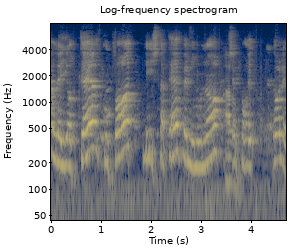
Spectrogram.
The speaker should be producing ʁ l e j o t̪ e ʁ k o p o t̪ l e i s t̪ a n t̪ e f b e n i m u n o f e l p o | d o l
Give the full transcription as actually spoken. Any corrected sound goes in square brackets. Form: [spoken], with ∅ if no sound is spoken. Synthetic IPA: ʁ l e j o t̪ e ʁ k [u] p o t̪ l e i [ʃ] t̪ a [∅] t̪ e f b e [m] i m u n o [ʃ] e l p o | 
